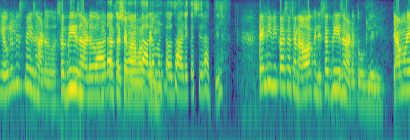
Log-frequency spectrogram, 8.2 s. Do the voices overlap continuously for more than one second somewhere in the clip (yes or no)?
yes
